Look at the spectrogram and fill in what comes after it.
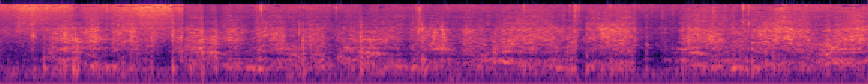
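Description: Chopped tomatoes and greens sizzling in oil in a large wide cooking pan as a ladle stirs them: a dense, wet crackle with many small clicks.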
